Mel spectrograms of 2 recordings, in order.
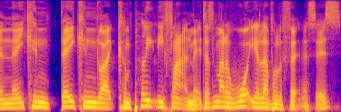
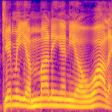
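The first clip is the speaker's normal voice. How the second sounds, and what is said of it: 1930s gangster accent. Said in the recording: “I'll do like a 1930s gangster accent.”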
